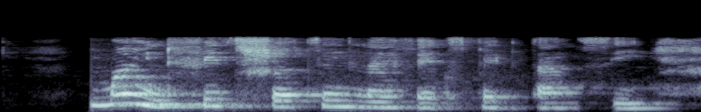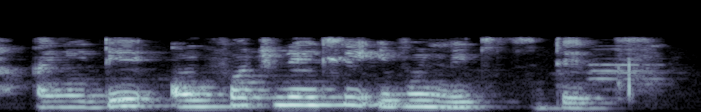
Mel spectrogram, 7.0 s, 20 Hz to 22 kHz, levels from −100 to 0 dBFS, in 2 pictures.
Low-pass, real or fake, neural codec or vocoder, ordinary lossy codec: 5.4 kHz; real; none; none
